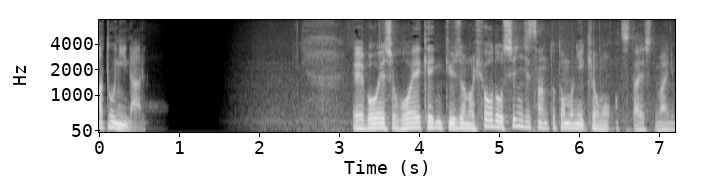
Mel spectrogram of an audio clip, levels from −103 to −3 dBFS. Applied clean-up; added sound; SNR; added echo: none; none; none; none.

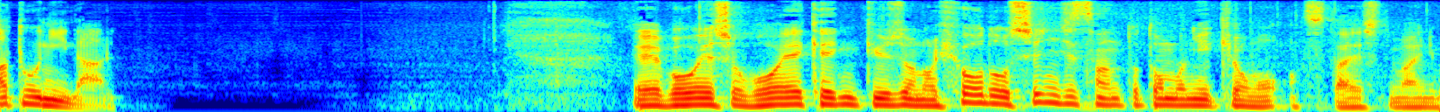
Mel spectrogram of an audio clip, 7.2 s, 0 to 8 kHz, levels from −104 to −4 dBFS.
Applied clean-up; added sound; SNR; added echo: neural mask model Resemble Enhance denoiser.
